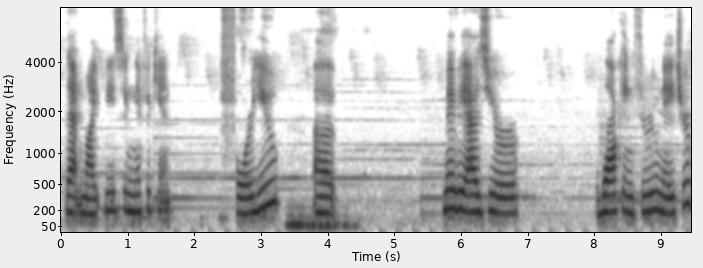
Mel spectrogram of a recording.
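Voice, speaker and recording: A woman hosting a tarot reading, talking to viewers in a gentle, reflective, encouraging way. She is recorded outdoors in a forest. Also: mid-range voice. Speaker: tarot reader.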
